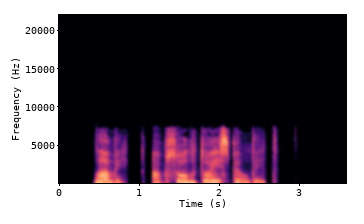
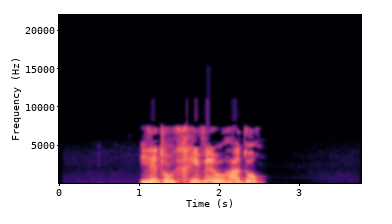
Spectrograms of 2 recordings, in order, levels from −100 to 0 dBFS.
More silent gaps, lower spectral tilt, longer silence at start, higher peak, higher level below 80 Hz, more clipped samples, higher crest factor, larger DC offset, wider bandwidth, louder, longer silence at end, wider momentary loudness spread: first, 0.86-1.02 s, 1.08-1.15 s, 2.59-2.66 s vs none; about the same, -4 dB/octave vs -4.5 dB/octave; second, 0.45 s vs 1 s; about the same, -2 dBFS vs 0 dBFS; about the same, -62 dBFS vs -62 dBFS; neither; first, 20 dB vs 14 dB; neither; about the same, 7.6 kHz vs 8 kHz; second, -19 LUFS vs -12 LUFS; second, 0.9 s vs 1.3 s; first, 16 LU vs 5 LU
